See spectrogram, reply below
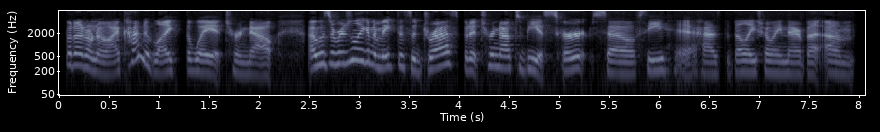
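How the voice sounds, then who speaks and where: Chatty woman with a slight cold-husky voice. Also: mid-range voice, lively intonation, fast talker, bright, forceful tone. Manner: chatty, many ums and self-corrections. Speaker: doll customizer showing her work. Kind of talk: casual show-and-tell vlog. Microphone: phone camera.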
